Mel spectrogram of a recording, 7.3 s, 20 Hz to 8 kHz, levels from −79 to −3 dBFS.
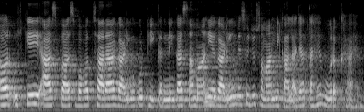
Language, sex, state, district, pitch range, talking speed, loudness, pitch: Hindi, female, Bihar, East Champaran, 190-210 Hz, 200 wpm, -21 LUFS, 195 Hz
